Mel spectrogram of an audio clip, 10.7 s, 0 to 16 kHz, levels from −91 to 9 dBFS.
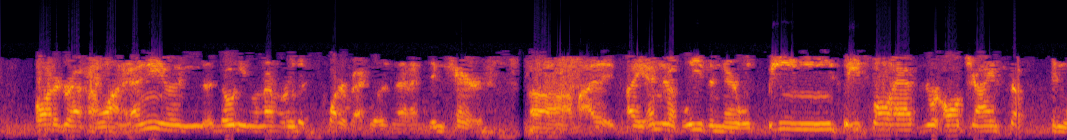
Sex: male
